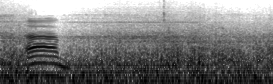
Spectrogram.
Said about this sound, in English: Did not take that corner all that well, but that's okay.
